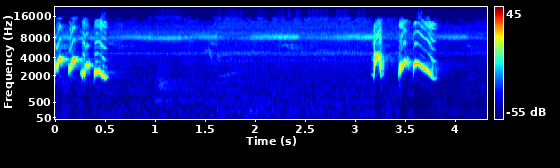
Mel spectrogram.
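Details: Female Red-whiskered bulbul singing in a cage to spur other birds into strong song: a quick run of four clear down-slurred whistles, a pause, then three more whistled notes, with a faint steady tone behind.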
